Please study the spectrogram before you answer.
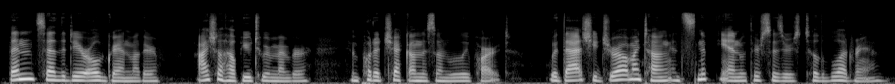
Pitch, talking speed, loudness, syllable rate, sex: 175 Hz, 255 wpm, -20 LUFS, 6.1 syllables/s, female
